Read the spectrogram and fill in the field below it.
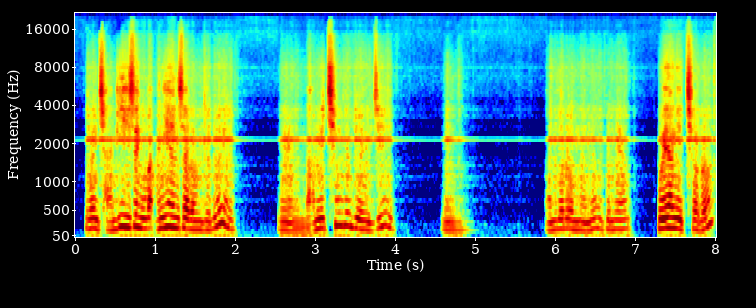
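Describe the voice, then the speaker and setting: A man's voice: a little high, vocal fry, warm tone. A man giving a loose, rambling personal monologue on faith and family, dropping frequent "yes" fillers between phrases. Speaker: speaker of a personal religious talk.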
